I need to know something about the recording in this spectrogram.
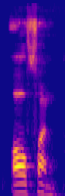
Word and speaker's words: often: और OFTEN क्या होता है, ऑफन, ऑफन मतलब क्या होता है, ऑफन, प्रायः या अक्सर, अक्सर, ऑफन मतलब प्रायः या अक्सर।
